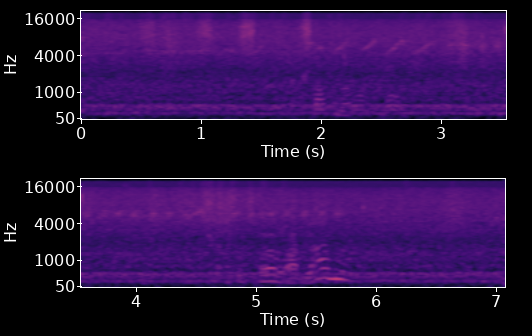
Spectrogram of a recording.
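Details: Continuous low drone of honey bees at an opened hive during honey harvest, steady throughout, with a short burst of nearby human speech in Khmer toward the end.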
